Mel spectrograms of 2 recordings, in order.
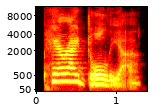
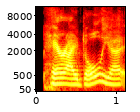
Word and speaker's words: pareidolia: a misinterpretation consistent with the human condition termed pareidolia." I watched a YouTube video about how to pronounce it.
